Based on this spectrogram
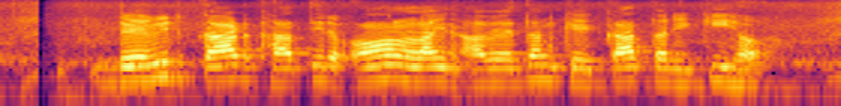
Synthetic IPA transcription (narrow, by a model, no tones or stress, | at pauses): ɖebiɖkaɾɖkʰat̪iɾɔnlaina̰bed̪ənkekat̪əɾikiɦɔ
